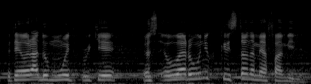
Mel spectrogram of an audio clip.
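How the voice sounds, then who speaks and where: A man's voice: high voice, very fast. A young man with a Brazilian Portuguese accent, preaching a heartfelt testimony sermon and acting out quoted dialogue in a church hall. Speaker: guest preacher. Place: church hall with music behind. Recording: long hall reverb. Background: soft music.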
